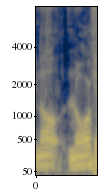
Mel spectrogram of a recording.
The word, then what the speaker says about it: Norfolk: Norfolk. – Yeah. Norfolk. It doesn't actually rhyme with the word folk. It's Norfolk or Norfolk if you want to sound like you're from Virginia.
